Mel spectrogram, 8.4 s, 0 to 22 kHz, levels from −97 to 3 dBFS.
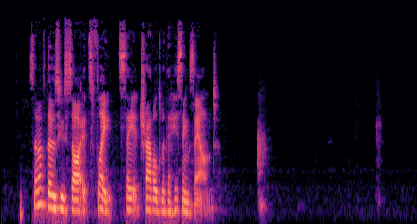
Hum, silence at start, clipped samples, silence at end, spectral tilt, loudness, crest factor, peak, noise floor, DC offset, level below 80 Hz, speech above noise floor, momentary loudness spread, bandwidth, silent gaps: none; 0.4 s; under 0.1%; 3.1 s; -4 dB/octave; -19 LUFS; 20 dB; -2 dBFS; -80 dBFS; under 0.1%; -58 dBFS; 61 dB; 21 LU; 16 kHz; none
